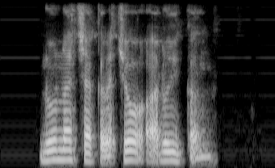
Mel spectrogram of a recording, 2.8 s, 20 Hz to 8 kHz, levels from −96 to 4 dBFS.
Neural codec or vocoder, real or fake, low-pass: vocoder, 22.05 kHz, 80 mel bands, HiFi-GAN; fake; 7.2 kHz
